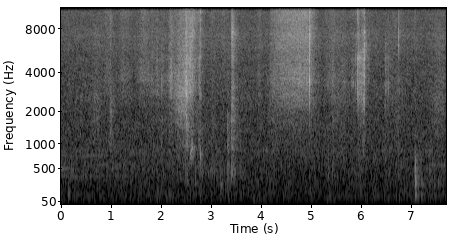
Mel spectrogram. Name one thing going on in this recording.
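Small objects are set down with soft taps.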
